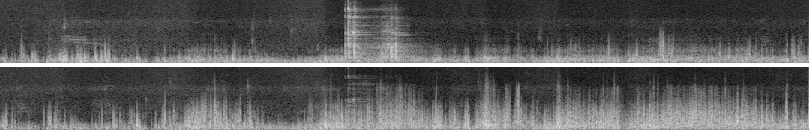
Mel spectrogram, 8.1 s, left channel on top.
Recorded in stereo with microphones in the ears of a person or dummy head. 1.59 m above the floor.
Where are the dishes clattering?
45° left (ahead or behind), 0.7 m.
